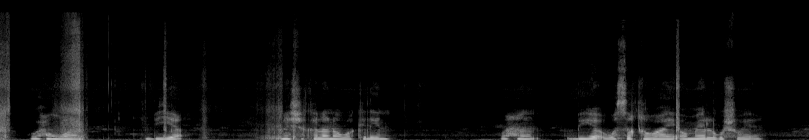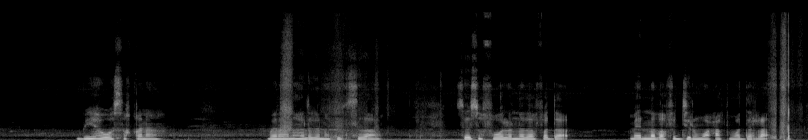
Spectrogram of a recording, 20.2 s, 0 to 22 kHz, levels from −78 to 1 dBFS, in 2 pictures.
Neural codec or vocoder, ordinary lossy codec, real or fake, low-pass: vocoder, 44.1 kHz, 128 mel bands every 512 samples, BigVGAN v2; Opus, 64 kbps; fake; 19.8 kHz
